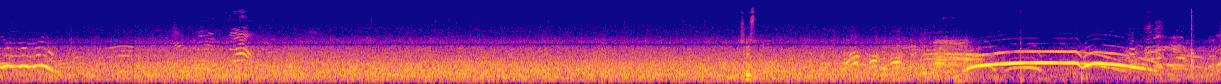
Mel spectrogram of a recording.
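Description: Steady rushing of river water, then, about ten seconds in, several voices whooping with rising-and-falling 'woo' calls.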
